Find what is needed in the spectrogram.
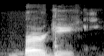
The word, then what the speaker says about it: Burgi: His name is Richard Booger. Wait, what? Oh, I'm sorry. I mispronounced his last name. Richard Burgi. That's his last name for real? – Well, B U R G I.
